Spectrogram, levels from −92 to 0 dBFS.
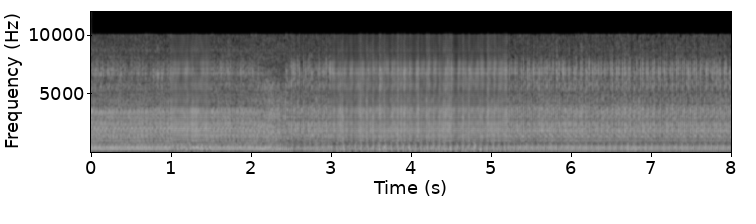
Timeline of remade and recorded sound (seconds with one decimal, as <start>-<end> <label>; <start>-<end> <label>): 0.0-1.0 recorded; 1.0-1.5 remade; 1.5-3.0 recorded; 3.0-5.2 remade; 5.2-8.0 recorded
